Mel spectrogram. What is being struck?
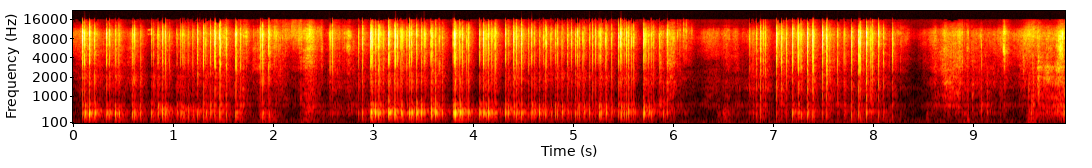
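Softcover paper book.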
